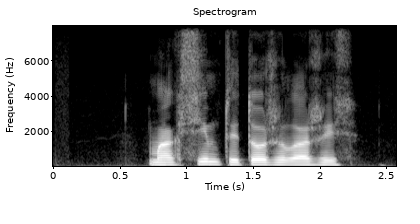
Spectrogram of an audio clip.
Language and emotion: Russian, angry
